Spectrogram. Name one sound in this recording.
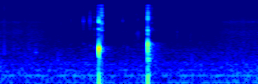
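A small box lid clicks open and shut.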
